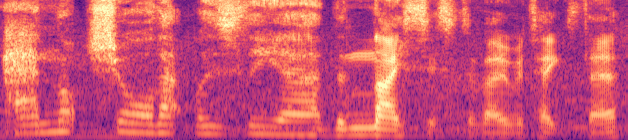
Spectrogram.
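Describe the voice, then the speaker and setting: A man commentating a live sim race with a croaky, strained voice, excitable and joking. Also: fairly high pitch, normal speed, a little hiss or hum. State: hoarse, losing his voice.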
